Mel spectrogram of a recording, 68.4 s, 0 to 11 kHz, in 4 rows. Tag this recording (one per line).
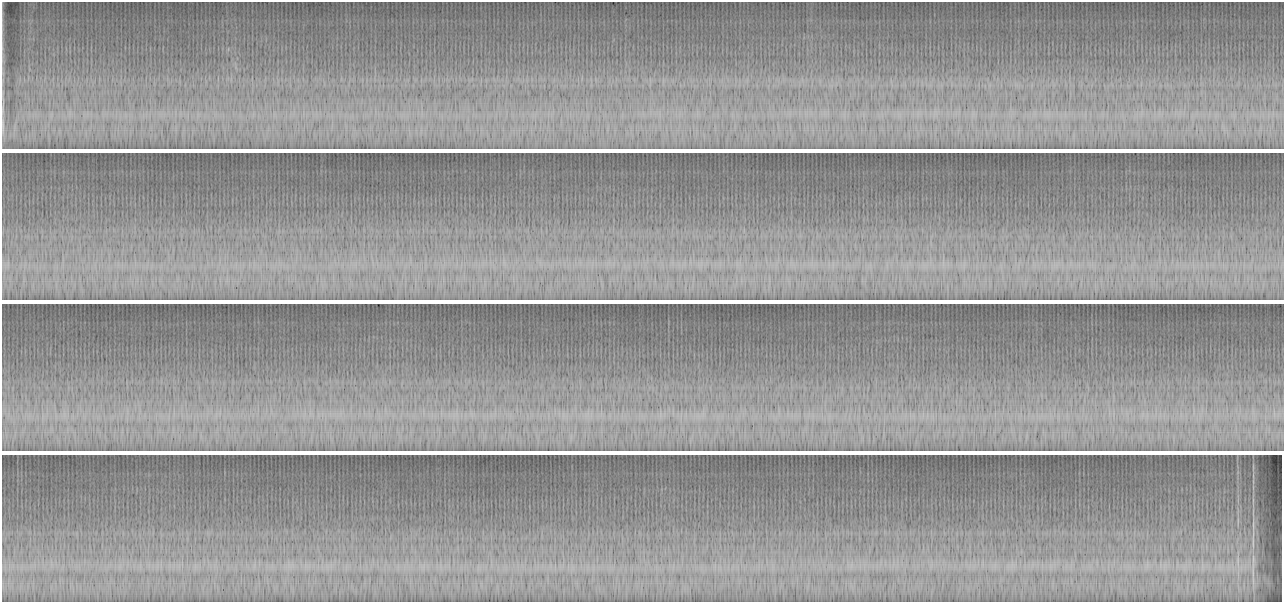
environmental-sounds-research
start
single8
stop
film
run
projector
super8
8mm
